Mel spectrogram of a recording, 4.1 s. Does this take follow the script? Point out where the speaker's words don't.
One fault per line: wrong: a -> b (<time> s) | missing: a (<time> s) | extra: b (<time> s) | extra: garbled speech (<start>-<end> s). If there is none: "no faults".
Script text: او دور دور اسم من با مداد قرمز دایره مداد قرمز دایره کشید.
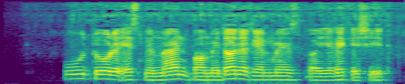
missing: دور (1.1 s)
missing: مداد قرمز دایره (3.4 s)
